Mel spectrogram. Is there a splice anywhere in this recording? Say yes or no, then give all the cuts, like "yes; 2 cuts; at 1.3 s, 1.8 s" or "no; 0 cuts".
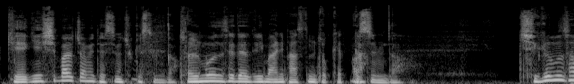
no; 0 cuts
